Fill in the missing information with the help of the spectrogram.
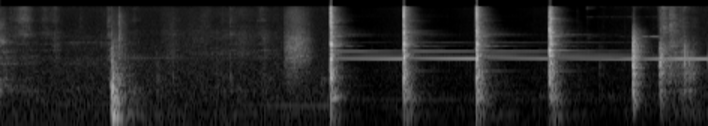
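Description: Big hammer striking the steel tailshaft of a Holden Commodore held in a vise, to knock the shaft apart at the centre bearing: a dull knock about a second in, then five sharp blows a little over half a second apart. The steel tube rings on between the blows.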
